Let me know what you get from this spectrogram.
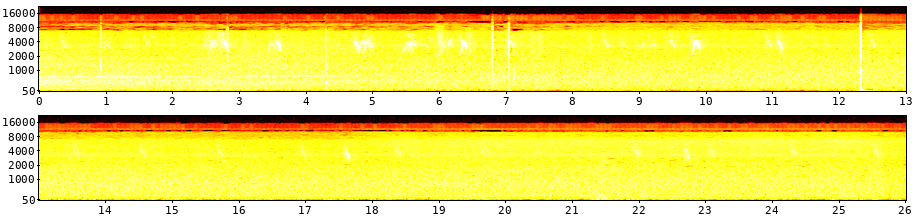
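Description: Steady outdoor hiss with many short bird chirps, thickest in the first half and sparser later, and one sharp click about twelve seconds in.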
